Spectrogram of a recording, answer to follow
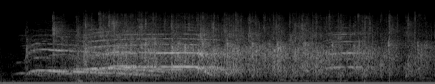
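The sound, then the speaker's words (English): An audience breaks into steady, unprompted applause after an announcement that the kids connections director will begin working full-time, dense and sustained for several seconds, with a few voices and cheers rising faintly through the clapping. “Clapping without cue, well done.”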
